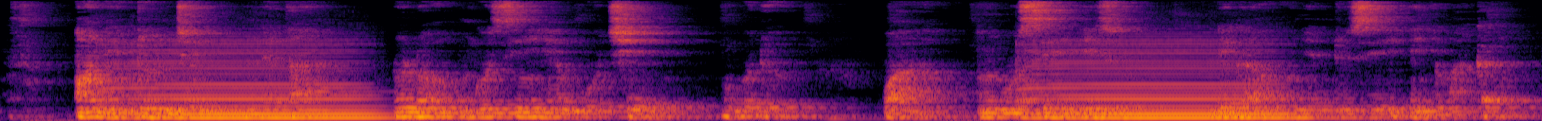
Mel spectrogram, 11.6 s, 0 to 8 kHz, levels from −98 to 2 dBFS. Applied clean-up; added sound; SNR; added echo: none; Bowed string instrument; -2 dB; reverberation time 1.2 s.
